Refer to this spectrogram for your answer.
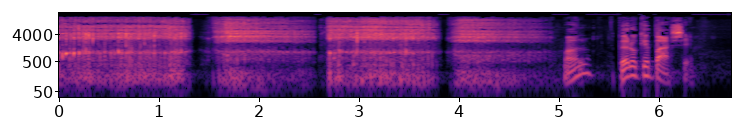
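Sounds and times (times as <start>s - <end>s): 
sleeping person snoring: 0.0s - 5.1s
speech: 5.1s - 6.5s.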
